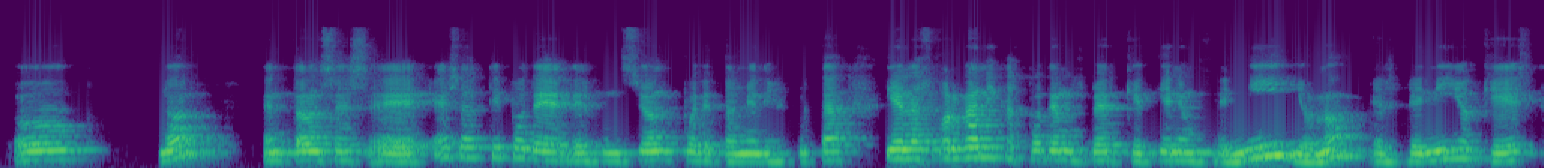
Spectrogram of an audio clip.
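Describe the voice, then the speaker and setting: Slow, halting Bolivian lecturer in an echoey room. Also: male voice, on the high side, gravelly, highs cut off. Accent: Bolivian Spanish. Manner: halting, many restarts and "¿no?" tags. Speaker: speech therapy lecturer. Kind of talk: online lecture. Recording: roomy echo.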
